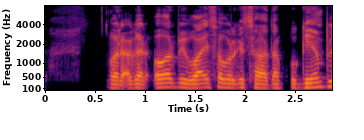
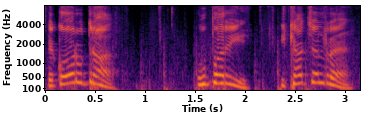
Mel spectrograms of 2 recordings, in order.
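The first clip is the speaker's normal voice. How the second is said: excited callout; 11 semitones higher than usual. Real, not acted. More enemies landing mid-fight.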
